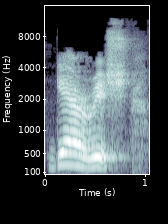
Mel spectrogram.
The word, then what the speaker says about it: garish: Và từ cuối cùng chúng ta có chính là từ garish. Ba từ này của chúng ta, B, C và D của chúng ta đều phát âm là air.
